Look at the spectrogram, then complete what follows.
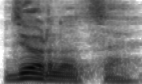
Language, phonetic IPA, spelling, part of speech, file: Russian, [ˈdʲɵrnʊt͡sə], дёрнуться, verb, Ru-дёрнуться.ogg
- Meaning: 1. to twitch 2. to jitter 3. to fret, to fidget 4. to rush, to scurry, to scamper 5. passive of дёрнуть (djórnutʹ)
